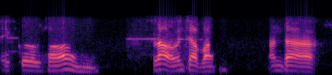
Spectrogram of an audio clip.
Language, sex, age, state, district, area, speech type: Nepali, male, 18-30, West Bengal, Alipurduar, urban, conversation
